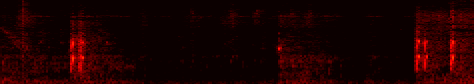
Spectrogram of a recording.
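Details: A yellow-vented bulbul parent feeds chicks in the wild. Short, harsh double and triple notes break out in separate bursts between quiet gaps, with light rustling.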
